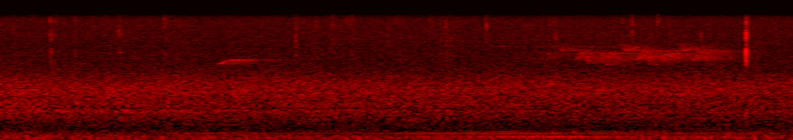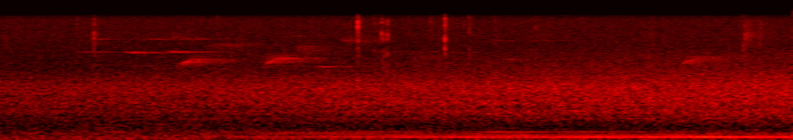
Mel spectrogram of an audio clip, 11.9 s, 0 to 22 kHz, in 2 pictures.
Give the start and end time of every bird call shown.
[1.50, 2.20] Eastern Towhee (Pipilo erythrophthalmus)
[4.00, 5.70] Common Yellowthroat (Geothlypis trichas)
[6.40, 8.80] Song Sparrow (Melospiza melodia)
[7.10, 11.80] Eastern Towhee (Pipilo erythrophthalmus)

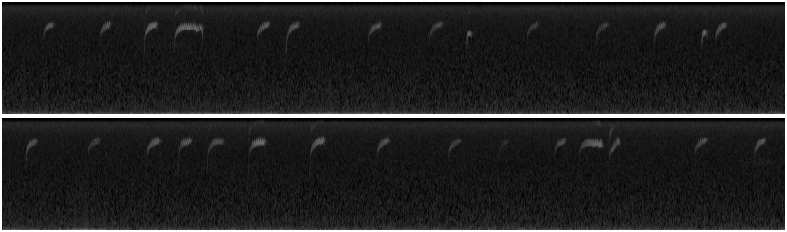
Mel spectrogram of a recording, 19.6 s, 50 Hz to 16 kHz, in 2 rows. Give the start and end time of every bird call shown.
[0.00, 14.65] White-crowned Sparrow (Zonotrichia leucophrys)
[15.35, 15.55] White-crowned Sparrow (Zonotrichia leucophrys)
[15.95, 16.25] White-crowned Sparrow (Zonotrichia leucophrys)
[16.65, 17.55] White-crowned Sparrow (Zonotrichia leucophrys)
[18.45, 18.65] White-crowned Sparrow (Zonotrichia leucophrys)
[19.15, 19.35] White-crowned Sparrow (Zonotrichia leucophrys)

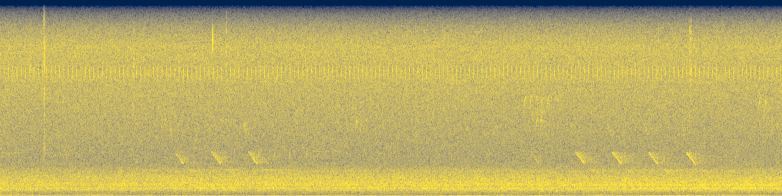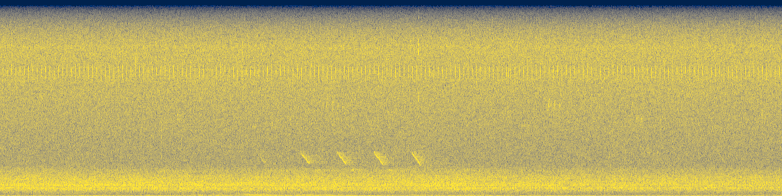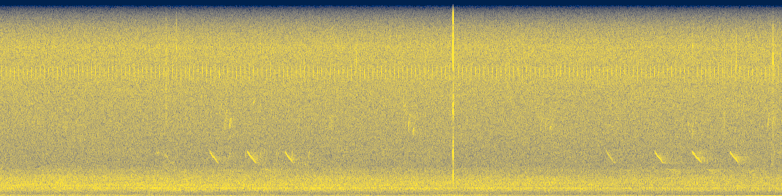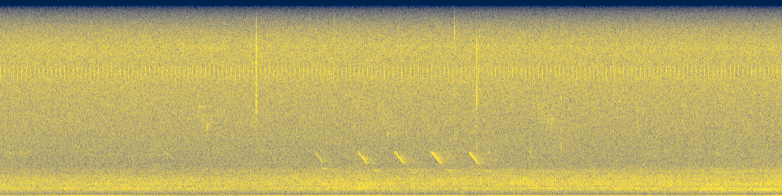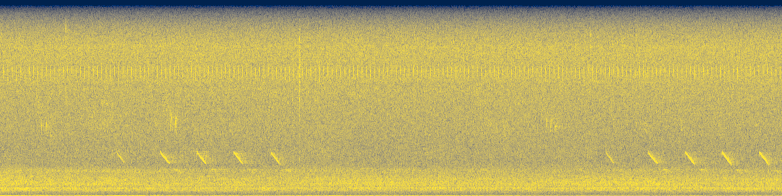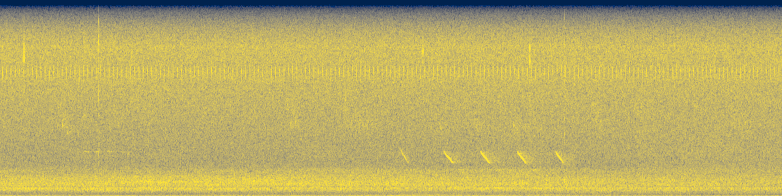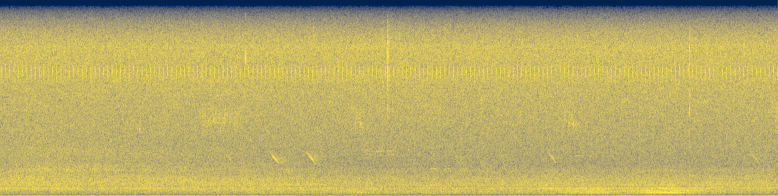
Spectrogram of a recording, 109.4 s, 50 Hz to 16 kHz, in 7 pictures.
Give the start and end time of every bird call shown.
[3.19, 5.49] Northern Cardinal (Cardinalis cardinalis)
[11.19, 14.09] Northern Cardinal (Cardinalis cardinalis)
[21.39, 24.39] Northern Cardinal (Cardinalis cardinalis)
[35.09, 37.49] Northern Cardinal (Cardinalis cardinalis)
[43.19, 46.59] Northern Cardinal (Cardinalis cardinalis)
[52.69, 56.79] Northern Cardinal (Cardinalis cardinalis)
[64.79, 68.59] Northern Cardinal (Cardinalis cardinalis)
[74.49, 78.29] Northern Cardinal (Cardinalis cardinalis)
[86.09, 89.59] Northern Cardinal (Cardinalis cardinalis)
[98.99, 100.39] Northern Cardinal (Cardinalis cardinalis)

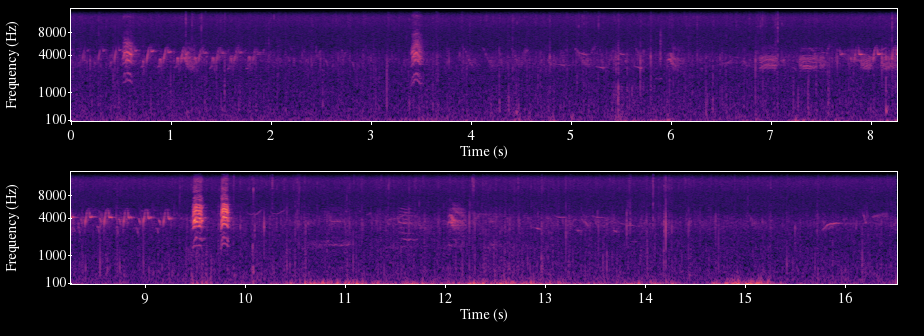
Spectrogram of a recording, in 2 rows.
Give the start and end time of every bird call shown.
[0.00, 2.00] Hawaii Amakihi (Chlorodrepanis virens)
[3.40, 3.50] Hawaii Amakihi (Chlorodrepanis virens)
[6.00, 6.10] Hawaii Amakihi (Chlorodrepanis virens)
[7.60, 9.90] Hawaii Amakihi (Chlorodrepanis virens)
[10.60, 13.10] Erckel's Francolin (Pternistis erckelii)

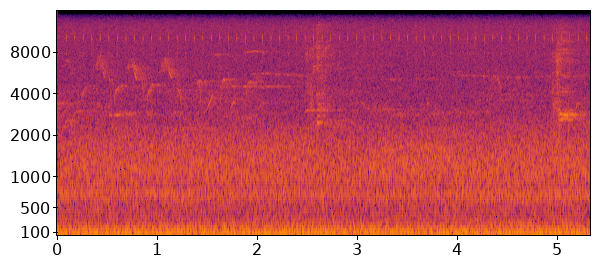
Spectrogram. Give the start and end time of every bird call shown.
[0.20, 2.30] American Goldfinch (Spinus tristis)
[2.50, 5.30] Common Grackle (Quiscalus quiscula)

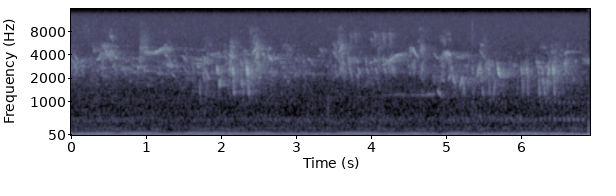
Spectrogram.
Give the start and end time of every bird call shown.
[1.87, 2.57] Omao (Myadestes obscurus)
[2.37, 2.67] Hawaii Creeper (Loxops mana)
[4.17, 4.57] Apapane (Himatione sanguinea)
[4.17, 5.37] Japanese Bush Warbler (Horornis diphone)
[5.27, 6.57] Omao (Myadestes obscurus)

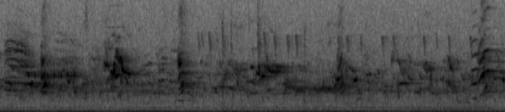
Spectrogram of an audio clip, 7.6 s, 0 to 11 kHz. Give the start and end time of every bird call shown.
[0.00, 0.60] Hawaii Amakihi (Chlorodrepanis virens)
[0.60, 0.80] Hawaii Creeper (Loxops mana)
[1.50, 2.10] Hawaii Akepa (Loxops coccineus)
[2.60, 2.90] Hawaii Creeper (Loxops mana)
[2.90, 4.60] Warbling White-eye (Zosterops japonicus)
[3.70, 4.50] Hawaii Akepa (Loxops coccineus)
[5.00, 6.00] Warbling White-eye (Zosterops japonicus)
[6.30, 6.90] Warbling White-eye (Zosterops japonicus)
[7.00, 7.50] Iiwi (Drepanis coccinea)

